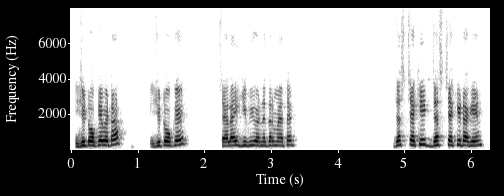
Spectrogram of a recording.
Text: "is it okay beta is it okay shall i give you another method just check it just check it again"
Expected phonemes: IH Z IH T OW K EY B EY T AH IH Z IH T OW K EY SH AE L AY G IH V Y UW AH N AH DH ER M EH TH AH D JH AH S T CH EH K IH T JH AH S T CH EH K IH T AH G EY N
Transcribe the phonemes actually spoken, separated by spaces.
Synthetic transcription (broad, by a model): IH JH IH T OW K EY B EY T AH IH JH IH T OW K EY S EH L AY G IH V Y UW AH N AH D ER M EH T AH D JH AH S T CH EH K IH T JH AH S T CH EH K IH T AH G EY N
